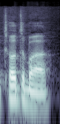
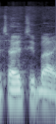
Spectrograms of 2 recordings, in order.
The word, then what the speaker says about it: toe to bar: Well, when you say it like a normal person, you're saying Toto bar. Oh, I got Toto bar. Like toe to bar? Yeah, no, toe to bar, yeah.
